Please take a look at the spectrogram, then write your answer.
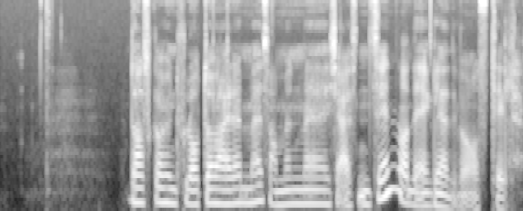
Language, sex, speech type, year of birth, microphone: Norwegian, female, spontaneous, 1952, Sennheiser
